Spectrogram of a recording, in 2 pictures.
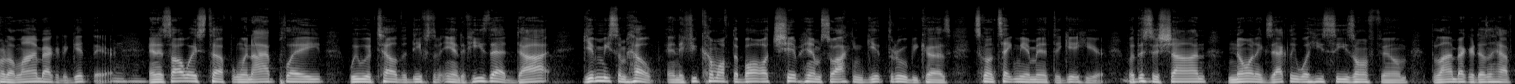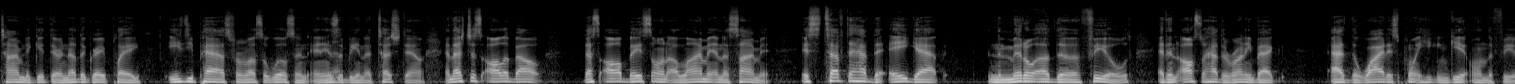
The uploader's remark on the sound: coming to you LIVE from the DNVR Bar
